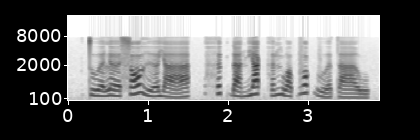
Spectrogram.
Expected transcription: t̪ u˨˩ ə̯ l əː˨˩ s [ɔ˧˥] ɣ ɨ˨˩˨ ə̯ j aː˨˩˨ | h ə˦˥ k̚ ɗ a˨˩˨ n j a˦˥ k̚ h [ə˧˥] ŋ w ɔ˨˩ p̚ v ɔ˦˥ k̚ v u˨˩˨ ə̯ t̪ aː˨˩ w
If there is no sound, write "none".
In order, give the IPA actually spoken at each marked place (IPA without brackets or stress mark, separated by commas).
ɔ˧˥, ə˧˥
